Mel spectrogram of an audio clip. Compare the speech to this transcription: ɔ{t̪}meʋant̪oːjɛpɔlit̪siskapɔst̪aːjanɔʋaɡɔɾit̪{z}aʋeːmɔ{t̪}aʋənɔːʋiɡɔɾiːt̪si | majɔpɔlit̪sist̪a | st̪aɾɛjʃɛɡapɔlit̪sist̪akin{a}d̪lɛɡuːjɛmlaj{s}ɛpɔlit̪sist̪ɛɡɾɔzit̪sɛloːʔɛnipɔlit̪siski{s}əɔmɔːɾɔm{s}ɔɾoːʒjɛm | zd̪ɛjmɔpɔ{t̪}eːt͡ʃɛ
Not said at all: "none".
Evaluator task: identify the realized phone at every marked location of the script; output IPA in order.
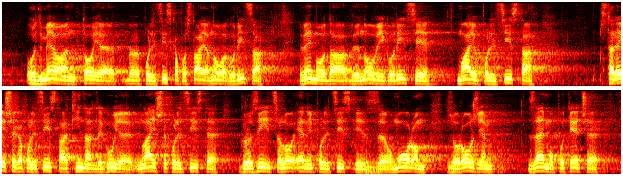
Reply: d̪, s, d̪, a, ʃ, z, z, t̪

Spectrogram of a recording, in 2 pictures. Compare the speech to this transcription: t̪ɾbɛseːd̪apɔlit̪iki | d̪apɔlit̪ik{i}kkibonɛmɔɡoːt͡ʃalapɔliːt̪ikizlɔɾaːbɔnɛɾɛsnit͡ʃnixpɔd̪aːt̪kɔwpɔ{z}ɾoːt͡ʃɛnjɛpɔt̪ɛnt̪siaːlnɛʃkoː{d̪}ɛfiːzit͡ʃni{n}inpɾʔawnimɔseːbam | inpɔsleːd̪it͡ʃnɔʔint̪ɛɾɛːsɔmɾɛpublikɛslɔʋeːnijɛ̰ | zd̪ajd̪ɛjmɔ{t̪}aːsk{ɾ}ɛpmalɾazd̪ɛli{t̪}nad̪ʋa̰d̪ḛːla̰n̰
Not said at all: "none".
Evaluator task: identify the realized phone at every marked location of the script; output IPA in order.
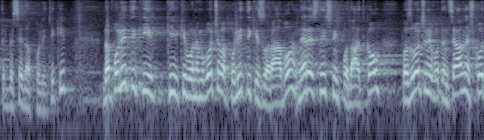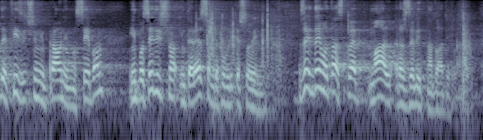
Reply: i, z, d̪, m, t̪, l, t̪

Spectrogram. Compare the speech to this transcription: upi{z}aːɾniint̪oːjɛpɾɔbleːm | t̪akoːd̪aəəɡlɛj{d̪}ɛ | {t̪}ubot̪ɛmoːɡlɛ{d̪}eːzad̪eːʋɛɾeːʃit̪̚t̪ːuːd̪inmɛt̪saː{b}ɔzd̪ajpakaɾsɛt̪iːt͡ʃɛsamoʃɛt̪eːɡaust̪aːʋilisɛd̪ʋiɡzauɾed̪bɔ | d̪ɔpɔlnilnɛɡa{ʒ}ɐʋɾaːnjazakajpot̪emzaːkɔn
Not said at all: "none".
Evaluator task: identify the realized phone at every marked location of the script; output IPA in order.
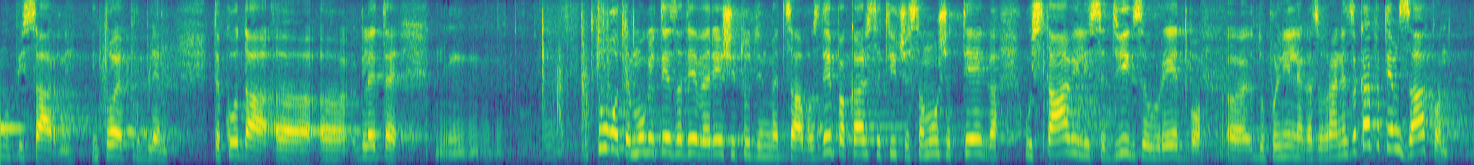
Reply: s, t̪, t̪, t̪, b, z

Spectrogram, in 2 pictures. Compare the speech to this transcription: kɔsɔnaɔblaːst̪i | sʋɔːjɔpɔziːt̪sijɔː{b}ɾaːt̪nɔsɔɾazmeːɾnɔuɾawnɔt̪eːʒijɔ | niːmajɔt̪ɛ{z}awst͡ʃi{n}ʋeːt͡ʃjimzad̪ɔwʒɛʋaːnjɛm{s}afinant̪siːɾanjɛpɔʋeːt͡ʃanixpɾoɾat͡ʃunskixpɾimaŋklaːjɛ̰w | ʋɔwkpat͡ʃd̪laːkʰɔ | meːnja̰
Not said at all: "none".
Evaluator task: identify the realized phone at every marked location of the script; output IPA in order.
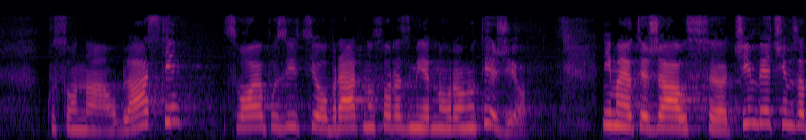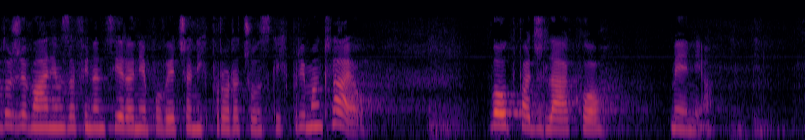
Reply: b, ʒ, m, z

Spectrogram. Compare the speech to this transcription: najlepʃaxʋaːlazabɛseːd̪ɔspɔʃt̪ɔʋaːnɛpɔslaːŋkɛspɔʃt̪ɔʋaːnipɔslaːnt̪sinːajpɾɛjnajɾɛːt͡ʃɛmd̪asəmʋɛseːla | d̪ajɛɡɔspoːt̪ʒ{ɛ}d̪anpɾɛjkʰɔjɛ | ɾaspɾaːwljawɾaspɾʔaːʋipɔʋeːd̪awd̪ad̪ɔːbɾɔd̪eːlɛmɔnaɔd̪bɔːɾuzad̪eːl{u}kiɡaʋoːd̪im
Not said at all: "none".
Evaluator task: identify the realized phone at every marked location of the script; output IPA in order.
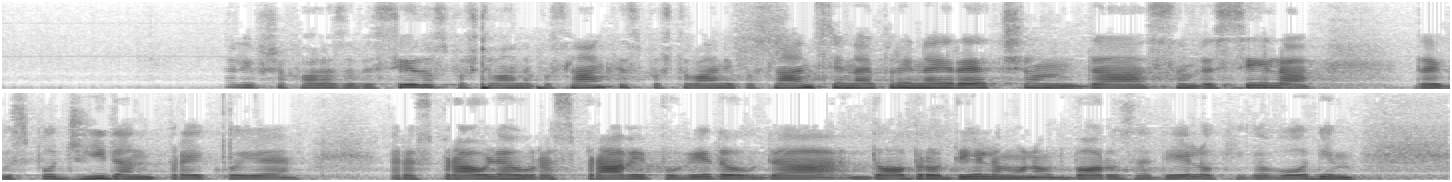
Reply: i, ɔ

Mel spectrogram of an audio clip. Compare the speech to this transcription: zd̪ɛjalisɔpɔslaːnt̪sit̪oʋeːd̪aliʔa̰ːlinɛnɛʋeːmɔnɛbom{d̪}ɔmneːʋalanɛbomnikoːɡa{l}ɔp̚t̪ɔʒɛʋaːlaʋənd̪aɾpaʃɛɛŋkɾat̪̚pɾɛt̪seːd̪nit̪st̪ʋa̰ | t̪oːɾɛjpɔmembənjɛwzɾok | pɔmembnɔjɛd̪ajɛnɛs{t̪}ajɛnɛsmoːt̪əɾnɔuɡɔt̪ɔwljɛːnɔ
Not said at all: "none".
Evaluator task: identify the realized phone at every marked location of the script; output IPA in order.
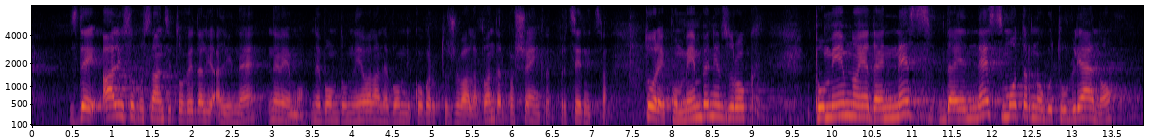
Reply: d̪, ɾ, d̪

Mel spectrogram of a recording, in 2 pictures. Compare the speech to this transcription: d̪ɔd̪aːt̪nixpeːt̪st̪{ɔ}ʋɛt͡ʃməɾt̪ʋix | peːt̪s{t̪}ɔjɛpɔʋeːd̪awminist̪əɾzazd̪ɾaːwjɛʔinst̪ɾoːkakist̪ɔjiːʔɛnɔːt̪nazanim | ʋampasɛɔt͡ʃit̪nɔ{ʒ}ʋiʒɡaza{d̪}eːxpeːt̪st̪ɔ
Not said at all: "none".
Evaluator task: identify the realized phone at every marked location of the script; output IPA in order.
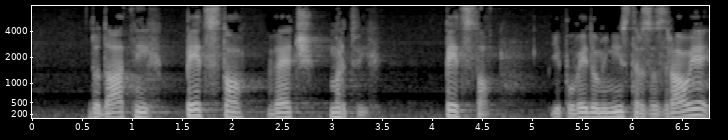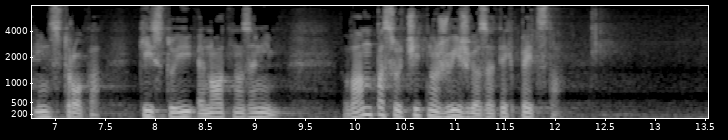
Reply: ɔ, t̪, ʒ, t̪

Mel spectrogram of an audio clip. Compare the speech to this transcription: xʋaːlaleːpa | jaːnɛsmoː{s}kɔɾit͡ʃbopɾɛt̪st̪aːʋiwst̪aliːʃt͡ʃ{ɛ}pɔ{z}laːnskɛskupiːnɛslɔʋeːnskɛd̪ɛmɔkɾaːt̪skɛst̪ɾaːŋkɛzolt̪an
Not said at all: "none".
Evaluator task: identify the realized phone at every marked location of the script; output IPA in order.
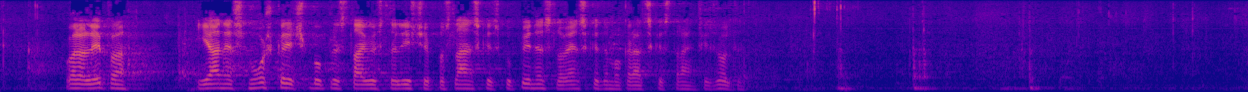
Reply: ʃ, ɛ, s

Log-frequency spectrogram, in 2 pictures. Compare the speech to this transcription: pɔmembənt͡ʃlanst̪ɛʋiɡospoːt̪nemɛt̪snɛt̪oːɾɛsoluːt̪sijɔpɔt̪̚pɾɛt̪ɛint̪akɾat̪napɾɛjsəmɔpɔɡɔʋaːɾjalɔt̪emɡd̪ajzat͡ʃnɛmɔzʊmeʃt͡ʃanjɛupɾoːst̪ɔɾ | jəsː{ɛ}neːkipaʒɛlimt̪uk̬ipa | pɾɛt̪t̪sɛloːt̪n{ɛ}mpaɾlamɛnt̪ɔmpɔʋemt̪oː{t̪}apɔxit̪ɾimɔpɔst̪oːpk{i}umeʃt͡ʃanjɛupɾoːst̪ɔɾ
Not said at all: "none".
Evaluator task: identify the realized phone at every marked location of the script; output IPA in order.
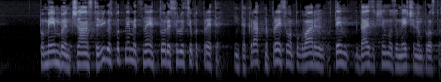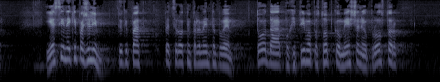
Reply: i, i, d̪, ɛ

